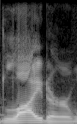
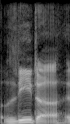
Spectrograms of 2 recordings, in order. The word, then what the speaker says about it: Lieder: I would have said Leider, which is not how that's pronounced. – Leider. No, Lieder. It's German.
